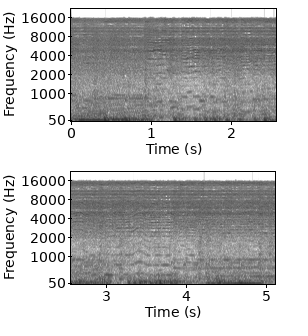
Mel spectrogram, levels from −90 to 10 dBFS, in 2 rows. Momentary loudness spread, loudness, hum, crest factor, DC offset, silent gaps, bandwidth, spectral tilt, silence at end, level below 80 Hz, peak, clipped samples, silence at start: 2 LU; -9 LUFS; none; 12 dB; under 0.1%; none; 17 kHz; -0.5 dB/octave; 0 s; -22 dBFS; 0 dBFS; under 0.1%; 0 s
